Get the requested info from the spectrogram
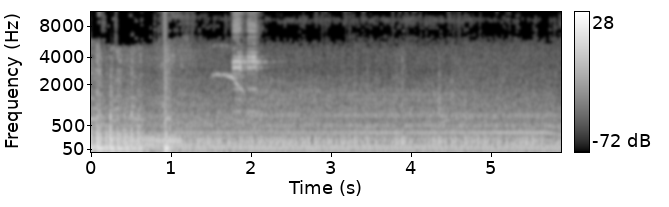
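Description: ATV engine running loud, then dropping to a steady low idle after a sharp knock about a second in.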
